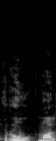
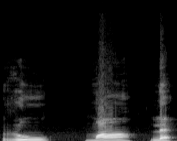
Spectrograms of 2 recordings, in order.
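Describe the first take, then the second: First: रूमाल said slowly as "रू-माल", sound unchanged; syllables split right. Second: रूमाल dragged out very slowly with a wrong break, so its sound changes; wrong syllable split. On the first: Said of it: "सब ध्वनि वही आ रही है". ("रू-माल" धीरे, अक्षर अलग करके) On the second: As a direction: stretch रूमाल apart in the wrong place. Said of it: "ध्वनि बदल गई भाई". (रूमाल को गलत जगह से तोड़कर बहुत धीरे बोलना) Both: Shown as a demonstration.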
